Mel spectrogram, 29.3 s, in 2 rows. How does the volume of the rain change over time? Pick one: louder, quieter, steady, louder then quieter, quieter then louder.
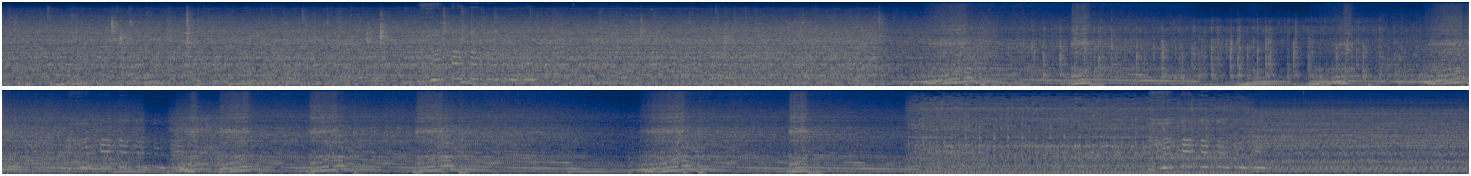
quieter.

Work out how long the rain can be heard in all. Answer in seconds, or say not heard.
17 s.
